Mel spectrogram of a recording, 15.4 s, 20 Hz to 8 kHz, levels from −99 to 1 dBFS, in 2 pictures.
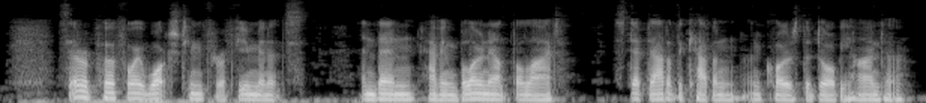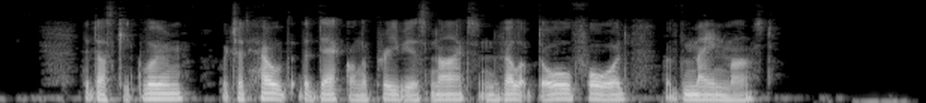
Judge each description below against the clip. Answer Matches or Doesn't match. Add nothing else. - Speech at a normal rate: Matches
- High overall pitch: Doesn't match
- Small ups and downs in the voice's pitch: Matches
